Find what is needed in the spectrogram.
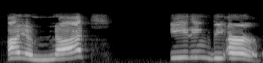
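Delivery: slow, loud, stunned protest; gasp, then refuse in disbelief; shocked outburst. Real, not acted. Gamer protesting at the screen, loud and stunned.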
